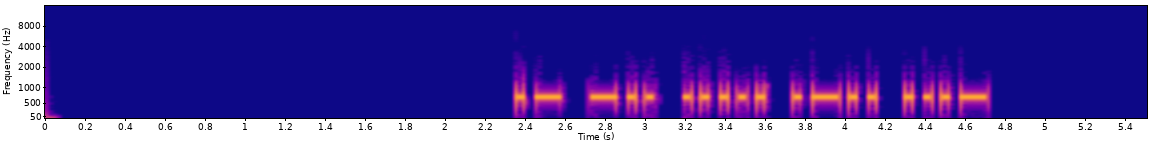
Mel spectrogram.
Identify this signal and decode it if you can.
Morse code, heard as a keyed tone, about 25 wpm, 700 Hz. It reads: AD5LV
